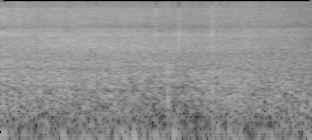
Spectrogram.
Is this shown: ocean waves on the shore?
yes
